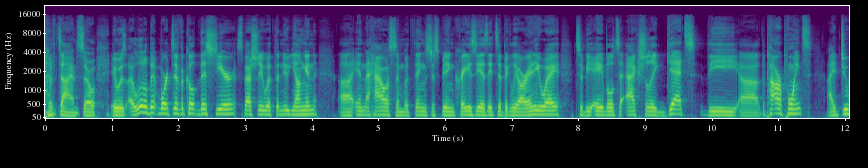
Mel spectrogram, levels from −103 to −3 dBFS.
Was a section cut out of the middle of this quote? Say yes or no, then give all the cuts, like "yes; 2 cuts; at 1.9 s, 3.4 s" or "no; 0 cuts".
no; 0 cuts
